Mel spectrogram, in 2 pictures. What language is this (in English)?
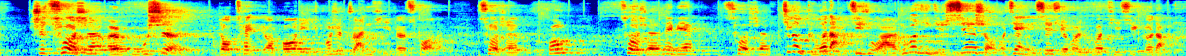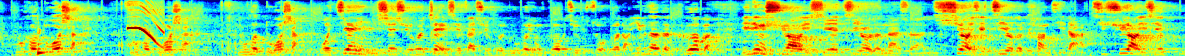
Chinese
